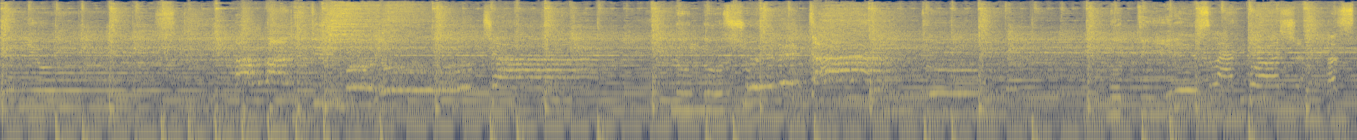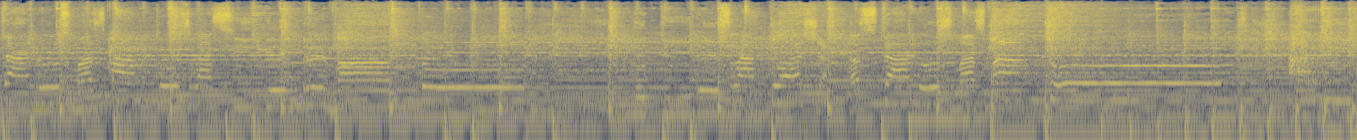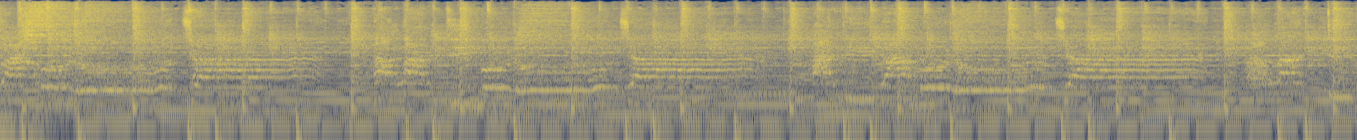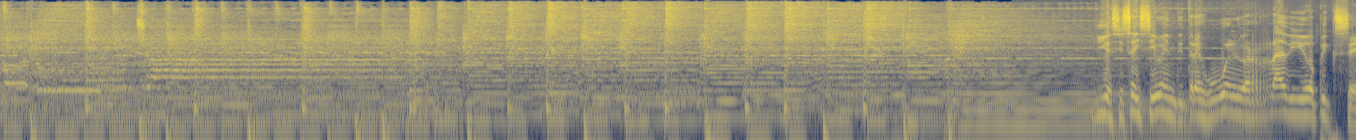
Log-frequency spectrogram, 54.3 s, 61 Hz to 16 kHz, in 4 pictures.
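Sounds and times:
Argentine rock song with drums, guitars and vocal: 0.0 - 54.2
speech: 51.8 - 54.2.

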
